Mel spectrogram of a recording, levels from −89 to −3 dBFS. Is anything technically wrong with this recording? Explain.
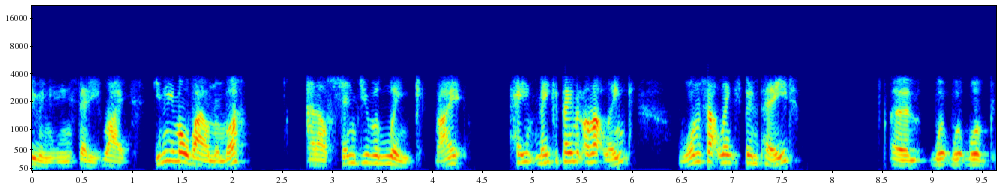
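Yes, two faults are audible in this speech clip.

AMR narrowband mobile codec, throughout: the speech has been squeezed through a narrowband mobile speech coder that rebuilds each short frame from a vocal-tract filter and a few excitation pulses. Only about 200 Hz to 3.4 kHz survives, so the sound is thin and muffled, and the low bit budget, which fits the 7.4 kbps mode, makes the voice plainly buzzy and synthetic.

AMR comfort noise, at 2.34–2.52 s, 2.58–2.76 s, 4.52–4.78 s, 7.84–8.48 s, and briefly at 8.50 s and 8.56 s: the phone judged the talker silent and stopped sending speech frames for 180, 180, 260 and 640 ms, then 20 ms twice. The receiver filled each gap with generated noise built from a coarse level and spectrum estimate. The real background gives way to a smooth, steady hiss that switches in and out abruptly.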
